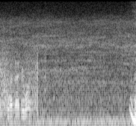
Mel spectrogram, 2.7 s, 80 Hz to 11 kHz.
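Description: A Cessna 182S Skylane flies maneuvers near DFW Airport, its piston engine a steady, distant broadband drone. A voice talks over it at the start and again at the end.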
